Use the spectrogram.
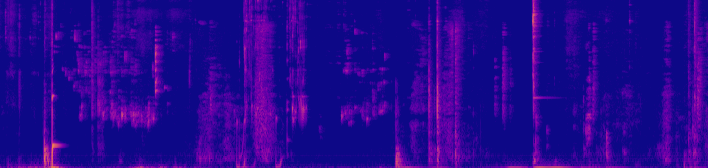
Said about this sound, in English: Have you poured the scotch yet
